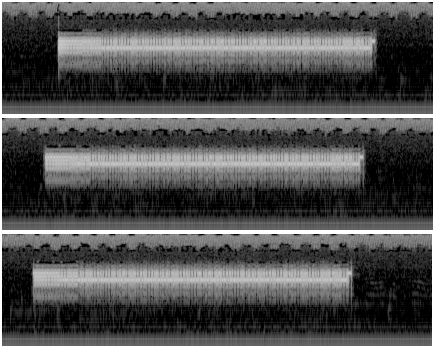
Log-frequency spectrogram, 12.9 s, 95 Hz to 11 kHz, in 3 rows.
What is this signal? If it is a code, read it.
Emergency Alert System (SAME) tones (header bursts), heard as harsh buzzing bursts. It is heard from 0.6 to 12.1 s.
